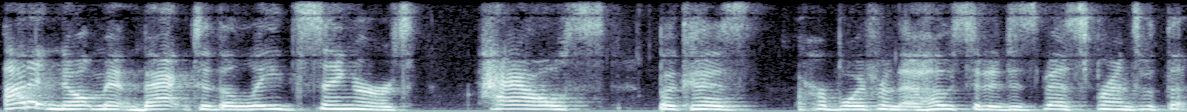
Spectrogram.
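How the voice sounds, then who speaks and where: Against noticeable background noise, a woman with a Kentucky accent talks at a moderate pace in a high pitch. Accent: Kentucky Southern. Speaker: guest on a relationship podcast. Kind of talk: casual interview chat, storytelling. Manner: animated.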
